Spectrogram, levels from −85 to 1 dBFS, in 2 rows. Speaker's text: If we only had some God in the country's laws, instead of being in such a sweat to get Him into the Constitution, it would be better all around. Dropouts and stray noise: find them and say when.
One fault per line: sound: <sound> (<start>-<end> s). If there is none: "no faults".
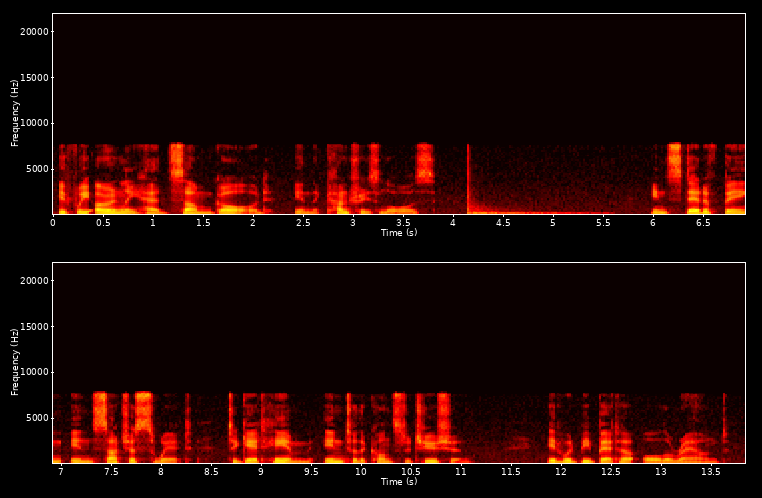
sound: thud (4.1-5.7 s)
